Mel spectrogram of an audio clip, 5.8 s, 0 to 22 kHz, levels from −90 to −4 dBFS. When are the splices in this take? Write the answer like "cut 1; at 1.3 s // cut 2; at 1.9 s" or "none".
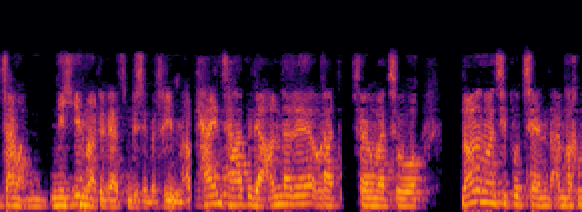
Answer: cut 1; at 1.0 s // cut 2; at 1.9 s // cut 3; at 3.2 s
